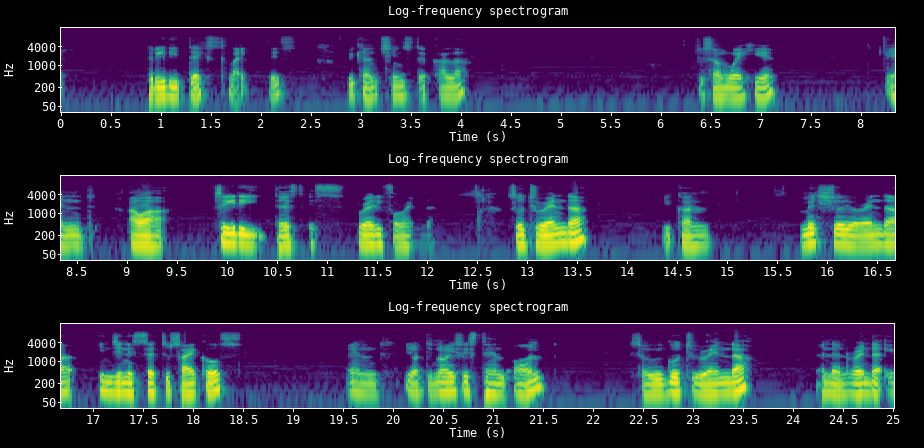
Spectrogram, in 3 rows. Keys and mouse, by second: 2.5 click, 8.0-8.4 middle drag, 15.3 click, 22.8-25.0 drag.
